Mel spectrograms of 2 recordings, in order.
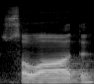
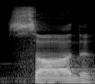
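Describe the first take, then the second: First: The letter is said with a w-glide. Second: The letter is said light, not heavy. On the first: "सवाद ऐसे भी नहीं पढ़ेंगे" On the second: "साद ऐसे नहीं पढ़ना"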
